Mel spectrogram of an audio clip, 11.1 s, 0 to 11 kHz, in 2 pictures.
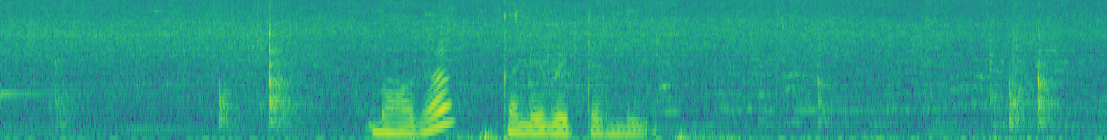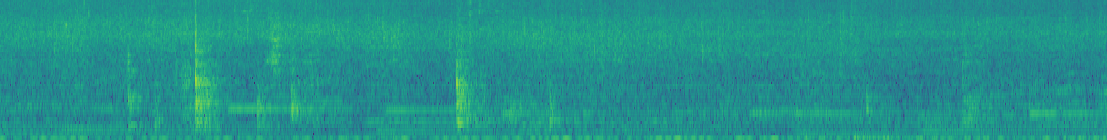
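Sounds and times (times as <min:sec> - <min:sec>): vegetables sizzling in a frying pan: 0:00.0 - 0:11.0
spatula scraping and tapping pan: 0:00.2 - 0:01.7, 0:03.7 - 0:10.7.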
